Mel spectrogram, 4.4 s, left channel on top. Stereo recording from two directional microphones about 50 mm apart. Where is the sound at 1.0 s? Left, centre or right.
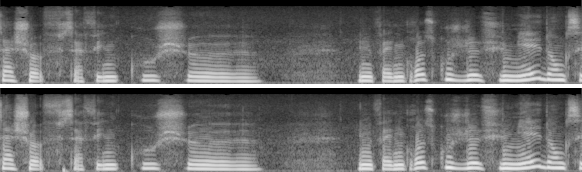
Right.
